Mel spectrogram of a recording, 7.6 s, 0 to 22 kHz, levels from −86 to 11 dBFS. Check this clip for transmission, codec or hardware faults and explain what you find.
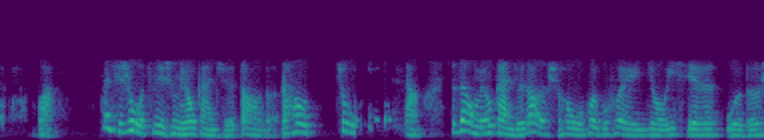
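Nothing stood out on listening to this telephone-band speech, which carries the narrow character of an ordinary G.711 landline call.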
